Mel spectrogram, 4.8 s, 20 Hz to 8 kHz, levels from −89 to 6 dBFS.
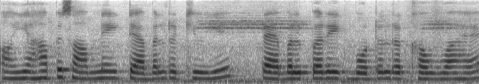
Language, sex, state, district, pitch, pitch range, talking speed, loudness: Hindi, female, Uttar Pradesh, Varanasi, 225 Hz, 220-235 Hz, 200 wpm, -16 LUFS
